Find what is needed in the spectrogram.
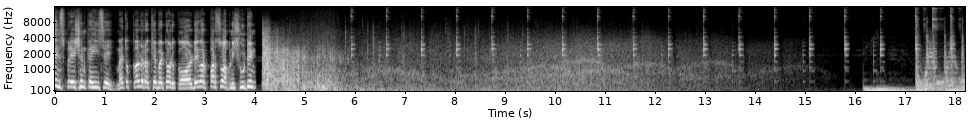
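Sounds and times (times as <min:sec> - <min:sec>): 
speech: 0:00.0 - 0:04.3
heavy monsoon rain: 0:04.2 - 0:15.0
loud rumble of thunder: 0:04.2 - 0:15.1
sharp ticking sounds: 0:04.8 - 0:16.6.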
